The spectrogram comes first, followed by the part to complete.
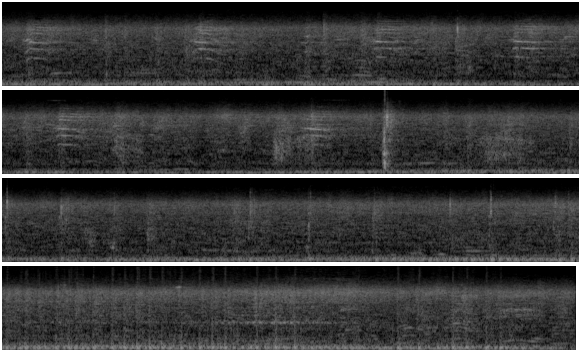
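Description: Steady low rumble like a passing or idling motor vehicle, growing louder in the last few seconds. Faint short high chirps come in the first five seconds, and a single sharp click about seven seconds in.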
